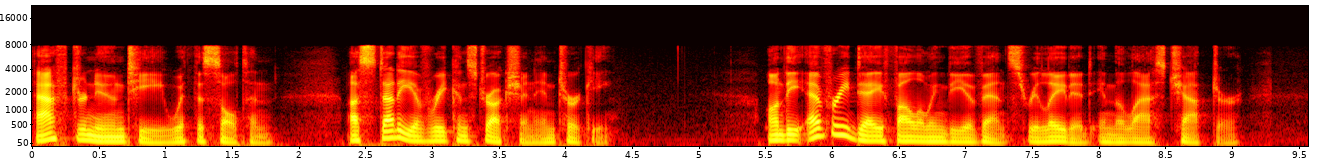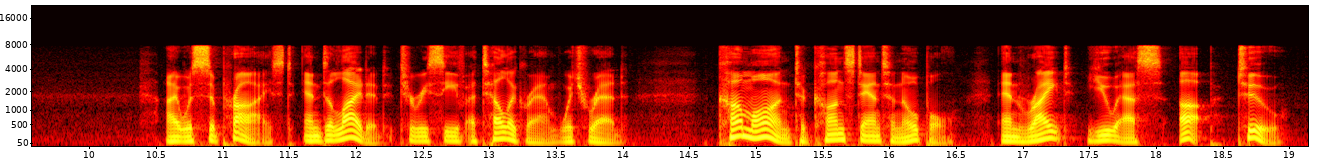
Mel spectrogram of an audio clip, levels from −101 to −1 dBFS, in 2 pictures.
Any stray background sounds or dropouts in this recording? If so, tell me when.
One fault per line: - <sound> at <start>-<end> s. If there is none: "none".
none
